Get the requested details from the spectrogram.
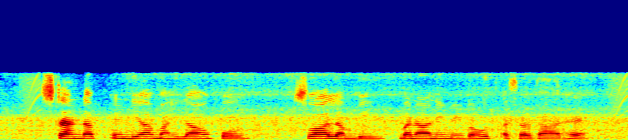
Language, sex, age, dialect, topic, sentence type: Hindi, male, 25-30, Hindustani Malvi Khadi Boli, banking, statement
